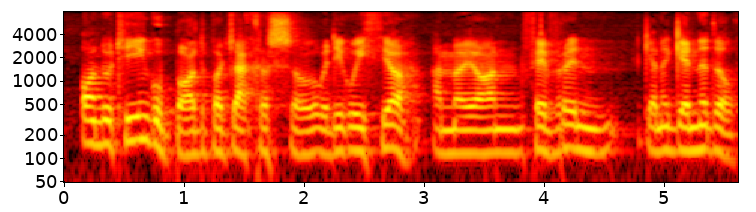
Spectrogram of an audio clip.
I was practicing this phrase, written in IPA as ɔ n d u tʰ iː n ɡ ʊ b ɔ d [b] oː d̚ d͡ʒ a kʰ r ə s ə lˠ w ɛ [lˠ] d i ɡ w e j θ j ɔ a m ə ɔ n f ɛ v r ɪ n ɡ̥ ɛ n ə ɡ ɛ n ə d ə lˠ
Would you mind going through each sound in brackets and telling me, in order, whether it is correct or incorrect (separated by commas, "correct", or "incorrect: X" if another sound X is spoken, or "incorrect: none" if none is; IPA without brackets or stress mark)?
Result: correct, incorrect: none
